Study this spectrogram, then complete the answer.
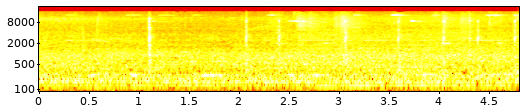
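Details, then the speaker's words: Chery QQ: quiet, uneven sharp clicks as the loose brake caliper is rocked, mimicking a suspension knock; the play comes from non-original pads lacking the metal shim between pad and caliper. "esse problema tá bem aqui ó um vizinho bem rápido para poder a entrar ó folga na pinça"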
